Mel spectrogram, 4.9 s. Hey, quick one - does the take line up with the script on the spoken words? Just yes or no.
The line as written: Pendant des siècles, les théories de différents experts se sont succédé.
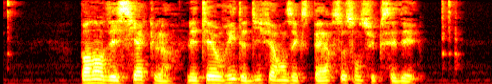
yes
